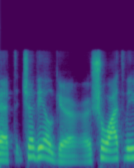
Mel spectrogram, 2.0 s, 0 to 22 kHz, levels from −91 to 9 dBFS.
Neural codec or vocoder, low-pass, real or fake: codec, 16 kHz, about 1 kbps, DyCAST, with the encoder's durations; 7.2 kHz; fake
